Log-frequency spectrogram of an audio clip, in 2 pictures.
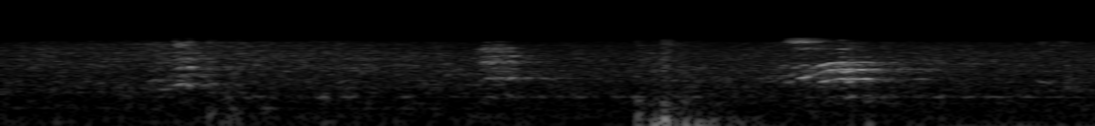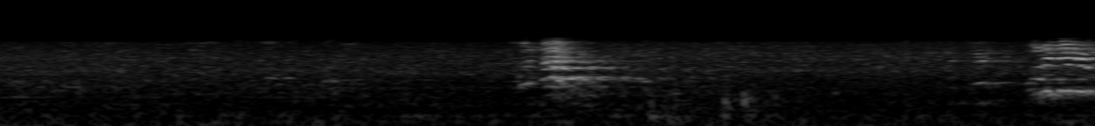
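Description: Men shout to each other from a distance across a large open space.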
